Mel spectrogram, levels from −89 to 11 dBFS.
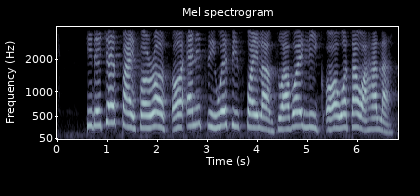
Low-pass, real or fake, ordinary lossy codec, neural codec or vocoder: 3.6 kHz; fake; none; vocoder, 44.1 kHz, 128 mel bands every 256 samples, BigVGAN v2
